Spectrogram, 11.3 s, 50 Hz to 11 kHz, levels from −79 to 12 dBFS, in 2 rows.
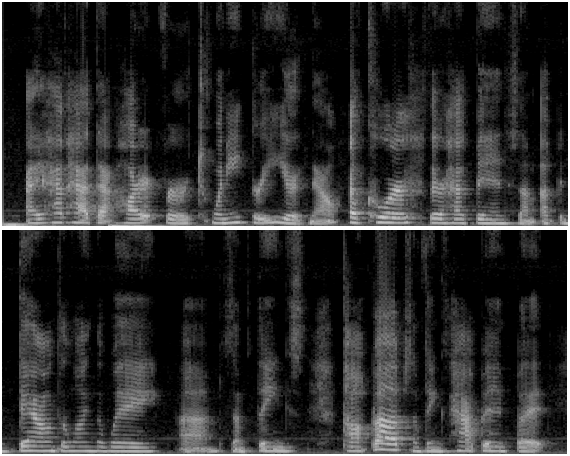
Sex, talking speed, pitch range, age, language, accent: female, 160 wpm, 185-225 Hz, 20-39, English, American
